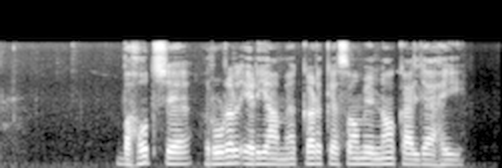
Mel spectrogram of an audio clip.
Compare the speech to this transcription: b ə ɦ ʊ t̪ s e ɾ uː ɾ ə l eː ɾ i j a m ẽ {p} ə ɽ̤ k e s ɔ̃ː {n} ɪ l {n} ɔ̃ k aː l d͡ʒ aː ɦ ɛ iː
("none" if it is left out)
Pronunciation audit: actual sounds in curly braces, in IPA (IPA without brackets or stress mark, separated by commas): k, m, n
